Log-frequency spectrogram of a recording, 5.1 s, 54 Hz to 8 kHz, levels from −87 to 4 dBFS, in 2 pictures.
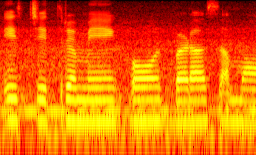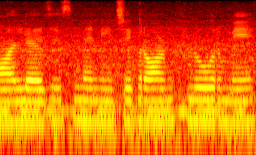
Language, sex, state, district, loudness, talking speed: Hindi, male, Chhattisgarh, Raipur, -18 LUFS, 150 wpm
